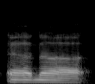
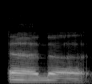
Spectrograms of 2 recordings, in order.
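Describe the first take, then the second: No difference in how they are said.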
